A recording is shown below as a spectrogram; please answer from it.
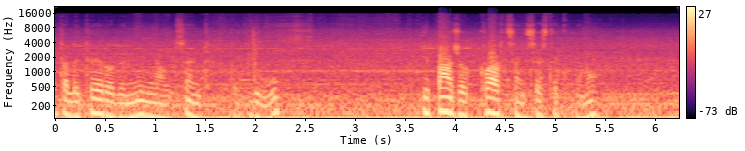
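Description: A man talking, with a steady low hum from the vehicle he is riding in underneath.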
